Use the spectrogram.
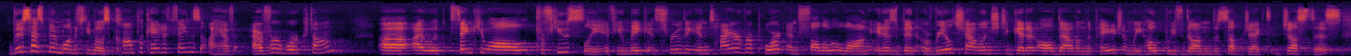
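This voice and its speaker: A woman researcher presenting a report at a conference, conversational and wry with asides. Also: mid-range voice. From not from Northern Ireland. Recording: reverberant hall sound.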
